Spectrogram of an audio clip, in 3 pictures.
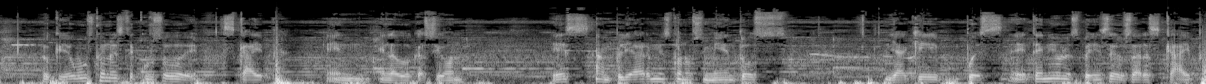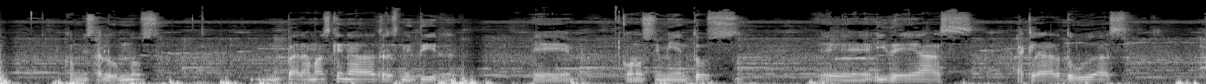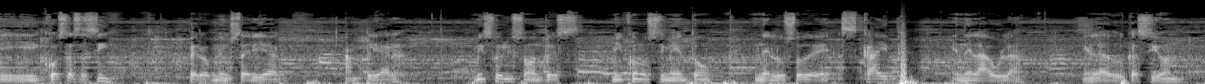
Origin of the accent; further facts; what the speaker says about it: Culiacán, Sinaloa, Mexico; soy de Culiacán, Sinaloa, México.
